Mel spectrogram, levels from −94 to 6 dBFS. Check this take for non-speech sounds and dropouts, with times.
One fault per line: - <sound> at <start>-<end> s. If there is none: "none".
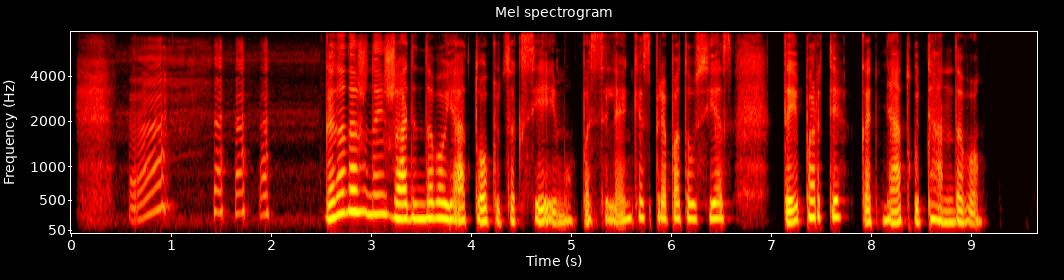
- laugh at 0.6-2.1 s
